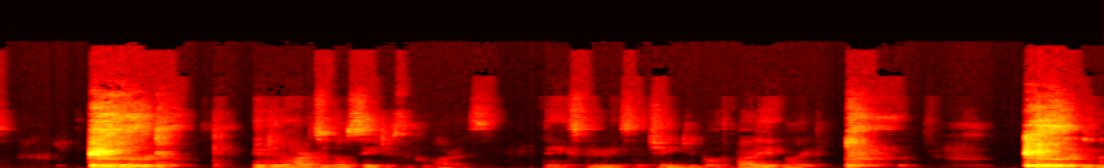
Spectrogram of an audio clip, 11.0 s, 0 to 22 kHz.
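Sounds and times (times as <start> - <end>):
harsh cough: 0.9 - 2.0, 8.4 - 9.2, 10.2 - 11.0
speech: 2.9 - 8.7, 10.7 - 11.0.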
